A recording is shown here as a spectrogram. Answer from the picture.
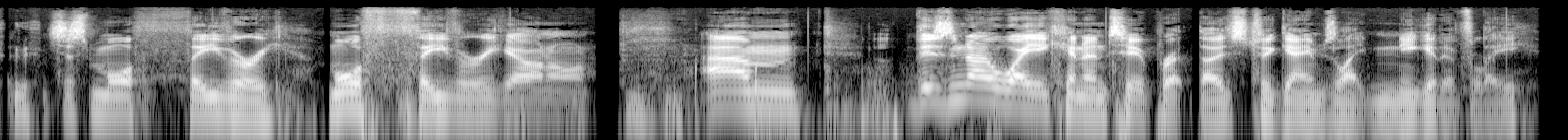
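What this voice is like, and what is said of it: New Zealand accent. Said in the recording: “accent, I've been accused of being an Australian so many times I've lost count... My Kiwi accent, I'm so Kiwi, I'm Australian”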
